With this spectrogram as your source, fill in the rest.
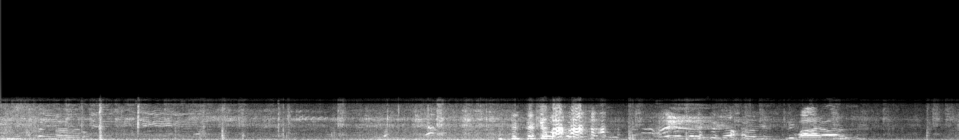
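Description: A young girl talks and laughs nearby, outdoors.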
